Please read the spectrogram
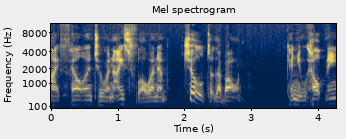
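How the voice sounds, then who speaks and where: Putting on a character voice, a man talks in a growling, raspy, fairly high-pitched tone at a moderate pace with fairly even intonation. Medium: read story.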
